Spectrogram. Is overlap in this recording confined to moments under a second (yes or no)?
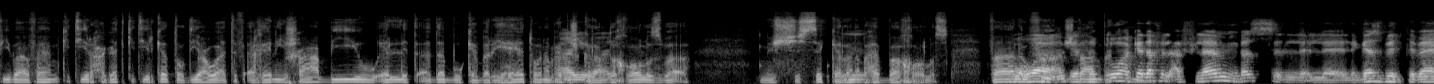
no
